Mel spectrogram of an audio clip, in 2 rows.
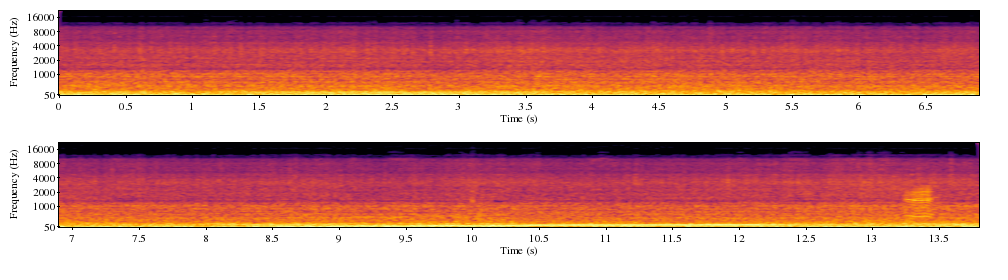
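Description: A 2021 Dodge Charger SRT Hellcat Redeye Widebody heard from inside the cabin, its loud, heavy engine rumble droning steadily before the pitch climbs as it launches, with people talking over it.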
